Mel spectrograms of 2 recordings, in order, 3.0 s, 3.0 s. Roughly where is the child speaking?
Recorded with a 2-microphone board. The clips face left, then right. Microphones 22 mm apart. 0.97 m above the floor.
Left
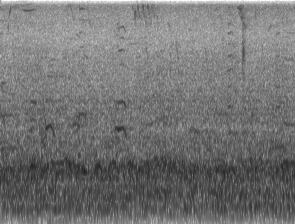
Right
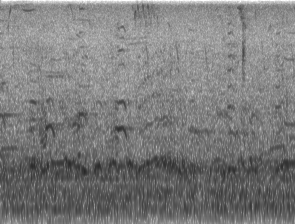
No child speaking in this recording.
